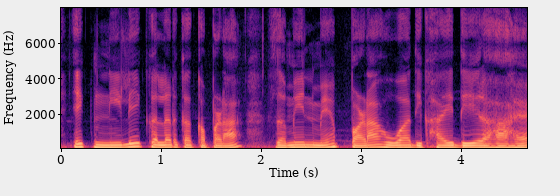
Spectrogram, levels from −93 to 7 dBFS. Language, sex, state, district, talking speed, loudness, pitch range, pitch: Hindi, male, Assam, Kamrup Metropolitan, 165 wpm, -12 LUFS, 125-145 Hz, 135 Hz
